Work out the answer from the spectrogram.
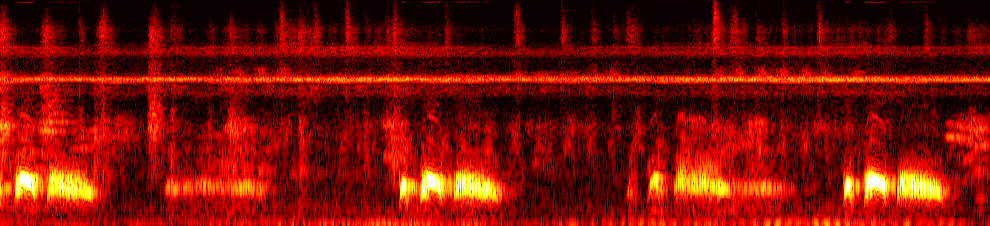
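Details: Spotted dove cooing in four phrases about two seconds apart, each opening with a short upslurred note and then dropping into a low, rolling, throaty coo, with quiet pauses between phrases.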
